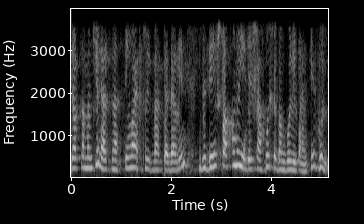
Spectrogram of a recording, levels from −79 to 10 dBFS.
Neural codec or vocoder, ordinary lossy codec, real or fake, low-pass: codec, 24 kHz, 1.5 kbps, HILCodec; none; fake; 3.6 kHz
